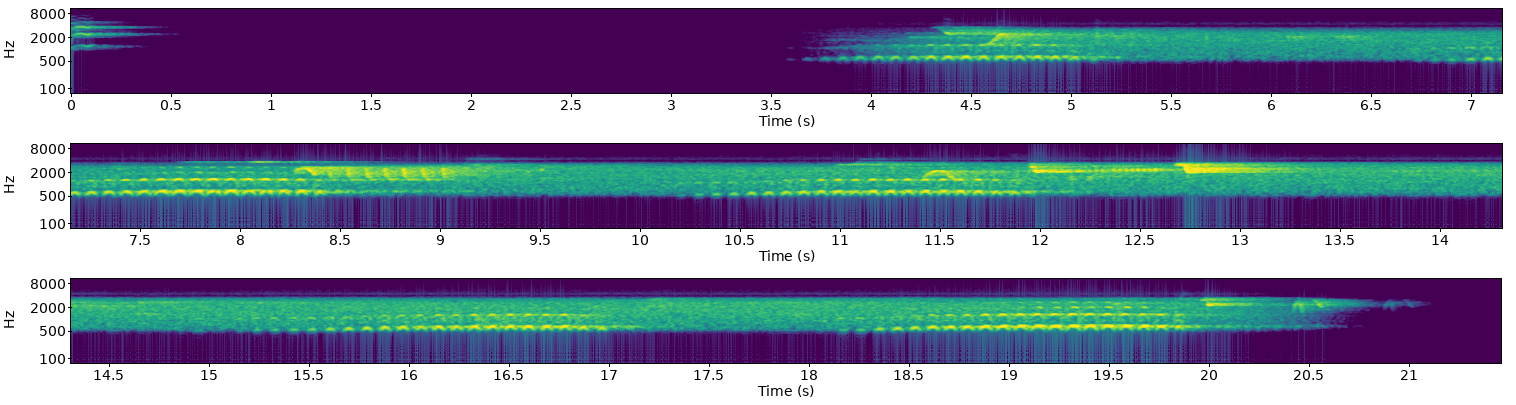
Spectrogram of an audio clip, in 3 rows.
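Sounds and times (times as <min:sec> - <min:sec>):
tawny owl hooting in Luxembourg: 0:03.6 - 0:20.7.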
